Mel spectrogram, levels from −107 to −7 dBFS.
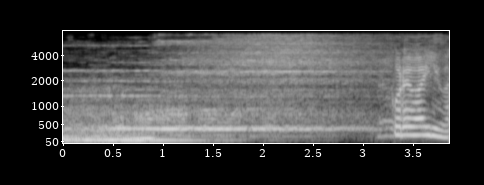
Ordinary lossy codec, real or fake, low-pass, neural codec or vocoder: none; fake; 7.2 kHz; vocoder, 44.1 kHz, 128 mel bands, Pupu-Vocoder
